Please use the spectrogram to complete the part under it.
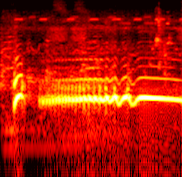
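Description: A farm pigeon coos in a close, throaty, warbling call with a quick opening note followed by a rolling, pulsing coo that holds steady, heard on its own without talking.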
